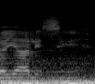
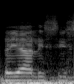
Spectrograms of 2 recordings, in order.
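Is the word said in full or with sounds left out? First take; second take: sounds omitted; full. First: Some sounds of the word are left out. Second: Every sound of the word is pronounced.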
